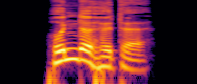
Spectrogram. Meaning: doghouse; kennel (small cabin for a dog, usually of wood, e.g. in a garden)
- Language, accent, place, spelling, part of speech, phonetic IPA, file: German, Germany, Berlin, Hundehütte, noun, [ˈhʊndəˌhʏtə], De-Hundehütte.ogg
